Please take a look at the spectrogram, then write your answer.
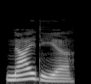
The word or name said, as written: nydia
